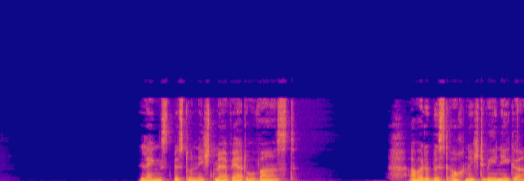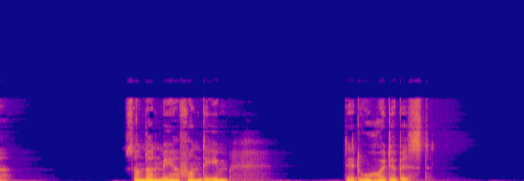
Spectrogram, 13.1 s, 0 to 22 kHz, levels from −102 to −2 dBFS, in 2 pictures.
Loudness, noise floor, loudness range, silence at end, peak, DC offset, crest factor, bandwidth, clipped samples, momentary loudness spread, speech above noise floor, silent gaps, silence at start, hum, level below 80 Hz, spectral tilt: -24 LUFS; -81 dBFS; 3 LU; 1.2 s; -8 dBFS; under 0.1%; 18 dB; 10.5 kHz; under 0.1%; 12 LU; 58 dB; none; 1.75 s; none; -44 dBFS; -6 dB/octave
